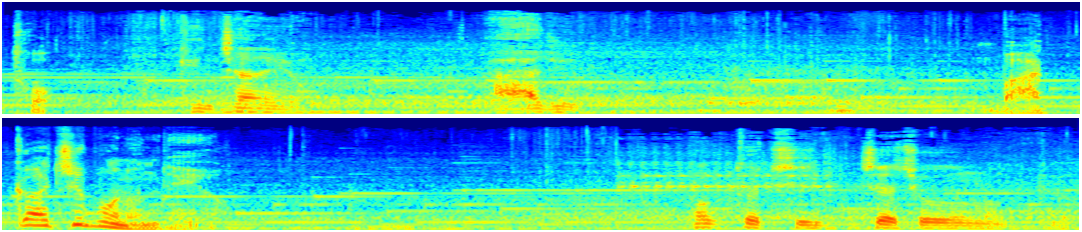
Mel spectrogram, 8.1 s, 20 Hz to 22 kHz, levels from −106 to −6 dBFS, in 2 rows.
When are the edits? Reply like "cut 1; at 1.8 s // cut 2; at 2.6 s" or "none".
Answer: none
